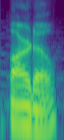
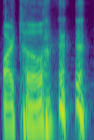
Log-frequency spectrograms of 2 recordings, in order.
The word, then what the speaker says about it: Bardo: You say Robert Bard, Robert Bardau, not BTO.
